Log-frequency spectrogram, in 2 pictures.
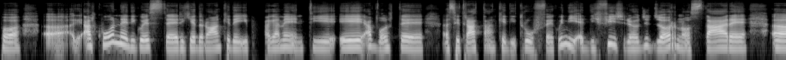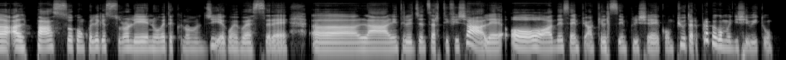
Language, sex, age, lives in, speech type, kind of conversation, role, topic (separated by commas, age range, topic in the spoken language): Italian, female, 25-29, Italy, conversation, unstructured, none, Pensi che la tecnologia possa migliorare la qualità della vita in futuro?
